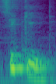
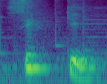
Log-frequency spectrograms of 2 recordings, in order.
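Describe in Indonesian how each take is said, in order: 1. Bunyi k-nya pendek dan tunggal. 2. Bunyi k-nya ditahan lama dan dobel.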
